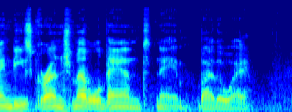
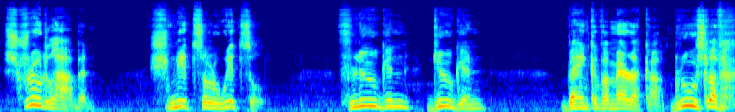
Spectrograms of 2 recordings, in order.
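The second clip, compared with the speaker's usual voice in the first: mock German; 10 semitones higher, 6 dB louder than usual. Shown as a demonstration. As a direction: belt nonsense words in a hammed-up German accent. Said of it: "they said it in German".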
